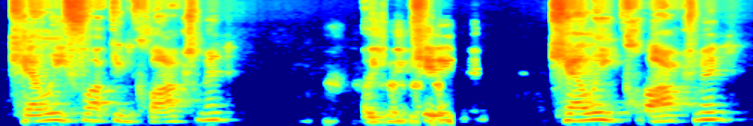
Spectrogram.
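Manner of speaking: imitating a dumbfounded gym bro; retold incredulity. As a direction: stretch the name out as if appalled. Retold guy discovers the music, incredulous.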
